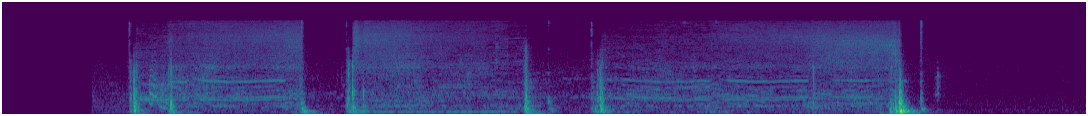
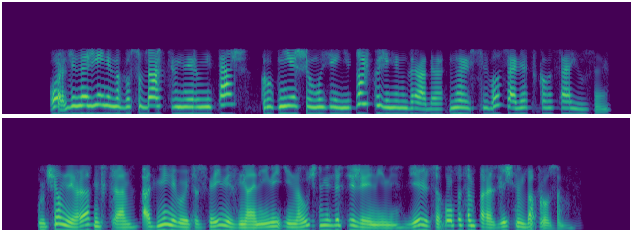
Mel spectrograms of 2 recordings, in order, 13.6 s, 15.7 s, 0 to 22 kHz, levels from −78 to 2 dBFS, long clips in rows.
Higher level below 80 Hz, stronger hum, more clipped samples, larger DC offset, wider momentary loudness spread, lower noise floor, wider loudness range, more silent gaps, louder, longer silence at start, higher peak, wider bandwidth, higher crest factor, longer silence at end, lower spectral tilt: about the same, -50 dBFS vs -52 dBFS; neither; neither; second, under 0.1% vs 0.7%; first, 12 LU vs 8 LU; about the same, under -90 dBFS vs -88 dBFS; first, 9 LU vs 5 LU; neither; second, -36 LUFS vs -19 LUFS; first, 1.15 s vs 0 s; second, -6 dBFS vs -2 dBFS; first, 11.5 kHz vs 4 kHz; first, 30 dB vs 18 dB; first, 1.8 s vs 0 s; second, -5 dB/octave vs -11 dB/octave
